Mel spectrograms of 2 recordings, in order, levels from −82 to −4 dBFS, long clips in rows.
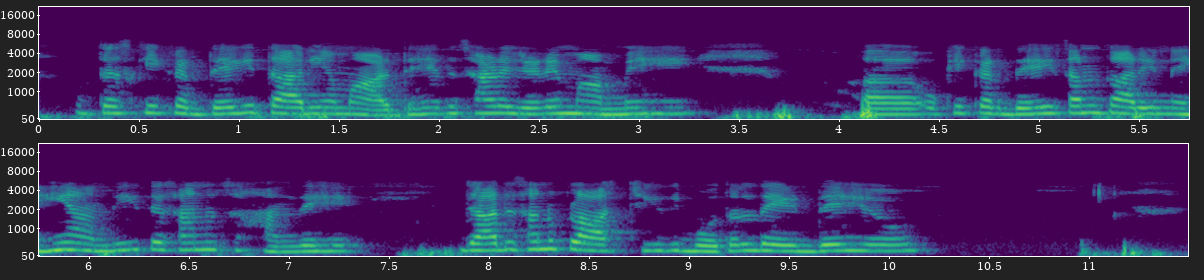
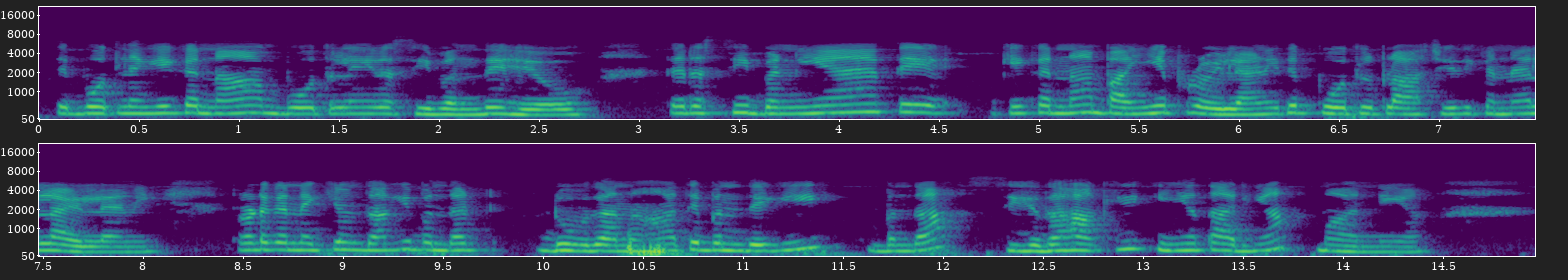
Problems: echo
